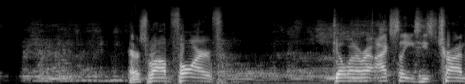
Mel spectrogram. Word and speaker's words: Favre: That is Rob Favre. Rob Favre.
